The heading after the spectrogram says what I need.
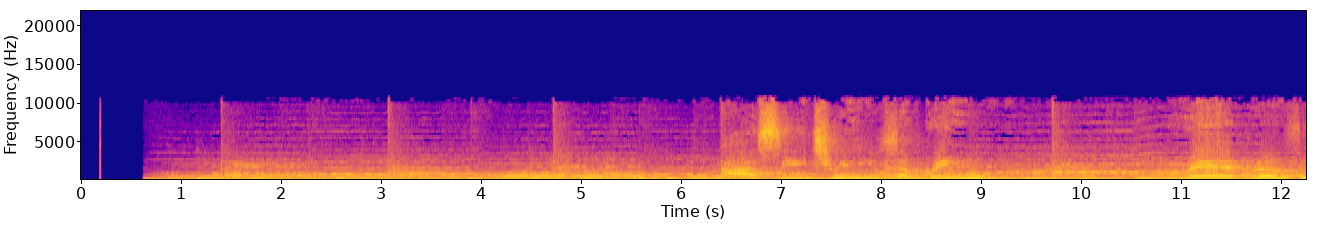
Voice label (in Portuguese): ROM TEU BEIJO MASC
